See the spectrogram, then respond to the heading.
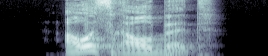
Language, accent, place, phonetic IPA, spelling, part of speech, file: German, Germany, Berlin, [ˈaʊ̯sˌʁaʊ̯bət], ausraubet, verb, De-ausraubet.ogg
- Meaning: second-person plural dependent subjunctive I of ausrauben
